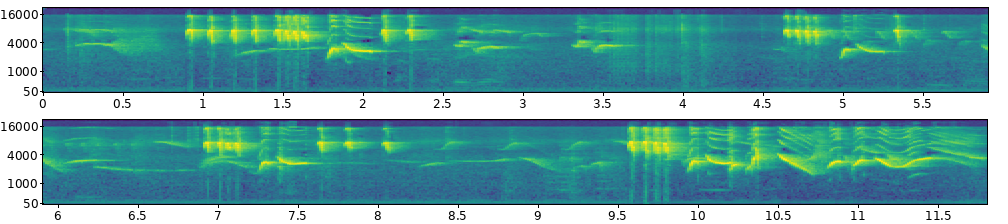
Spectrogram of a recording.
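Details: Oriental magpie-robin song used as a training recording: broken bursts of clear whistles, slurred downward notes and high buzzy chips, separated by short pauses, over a faint constant low hum.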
